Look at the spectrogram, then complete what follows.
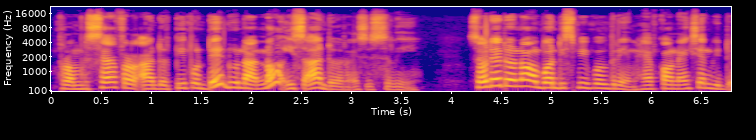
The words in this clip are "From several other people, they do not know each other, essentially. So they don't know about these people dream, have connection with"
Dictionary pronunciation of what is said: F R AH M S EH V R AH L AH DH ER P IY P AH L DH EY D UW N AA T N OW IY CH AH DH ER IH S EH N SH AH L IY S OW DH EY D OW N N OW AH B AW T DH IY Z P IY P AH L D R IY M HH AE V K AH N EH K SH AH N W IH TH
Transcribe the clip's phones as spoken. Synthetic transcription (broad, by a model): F R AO M S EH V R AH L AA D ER P IY P AH L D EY D UW N AA T N OW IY S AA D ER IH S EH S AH L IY S OW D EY D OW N N OW AH B AW T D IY S P IY P AH L D R IY M HH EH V K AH N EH K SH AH N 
